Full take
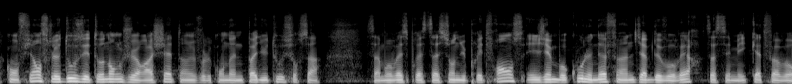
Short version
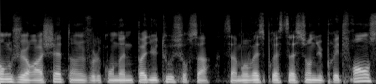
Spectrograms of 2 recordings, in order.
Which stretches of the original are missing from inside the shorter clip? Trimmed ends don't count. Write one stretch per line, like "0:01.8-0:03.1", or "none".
0:03.3-0:03.6

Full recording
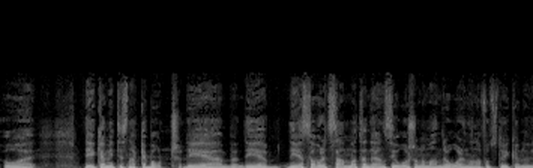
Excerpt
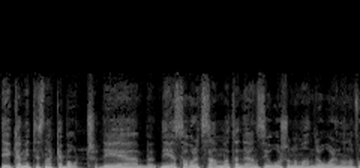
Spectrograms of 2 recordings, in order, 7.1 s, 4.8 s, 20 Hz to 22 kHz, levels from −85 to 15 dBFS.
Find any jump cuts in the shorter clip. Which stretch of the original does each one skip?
0:03.2-0:03.8

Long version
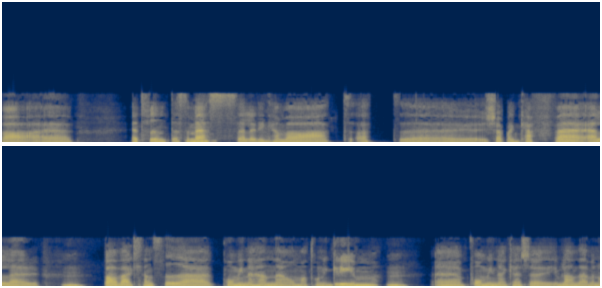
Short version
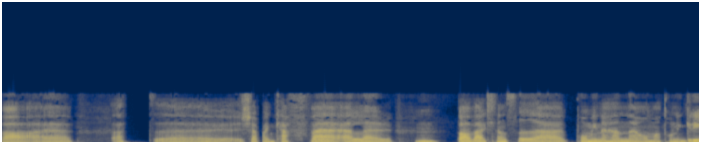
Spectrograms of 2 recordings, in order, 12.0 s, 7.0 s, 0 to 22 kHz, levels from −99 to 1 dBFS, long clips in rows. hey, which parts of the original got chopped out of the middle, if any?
0:01.1-0:03.5

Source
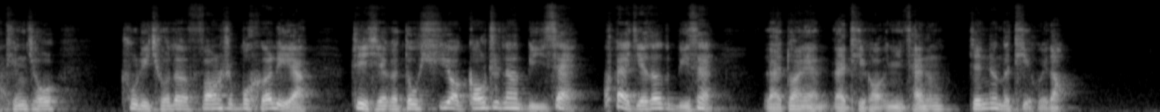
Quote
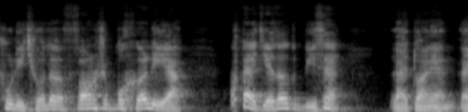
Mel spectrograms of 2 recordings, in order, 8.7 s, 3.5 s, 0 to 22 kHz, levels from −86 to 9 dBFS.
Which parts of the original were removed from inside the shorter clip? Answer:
0:02.6-0:04.5

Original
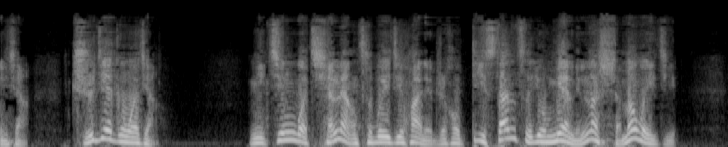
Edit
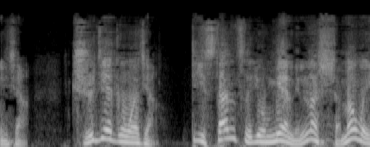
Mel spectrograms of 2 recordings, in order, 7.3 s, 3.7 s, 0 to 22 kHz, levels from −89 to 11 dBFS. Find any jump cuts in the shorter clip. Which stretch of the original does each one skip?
0:01.8-0:04.6

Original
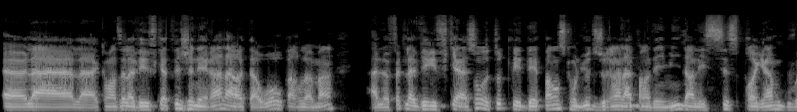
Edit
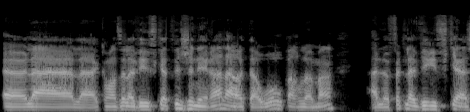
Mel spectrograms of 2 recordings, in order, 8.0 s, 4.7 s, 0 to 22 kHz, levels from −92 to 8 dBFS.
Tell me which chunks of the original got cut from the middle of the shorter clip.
none

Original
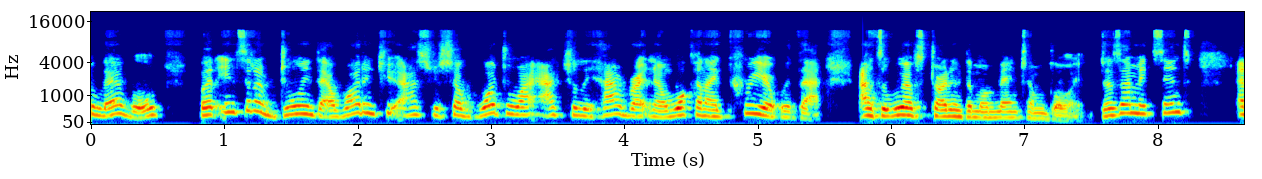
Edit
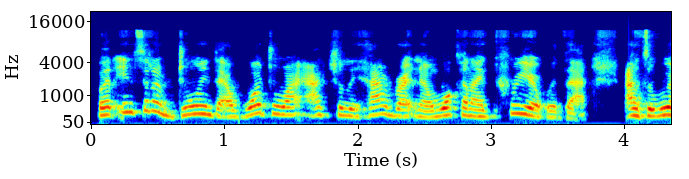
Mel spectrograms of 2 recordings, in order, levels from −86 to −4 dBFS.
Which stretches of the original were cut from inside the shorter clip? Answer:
0:01.9-0:02.9

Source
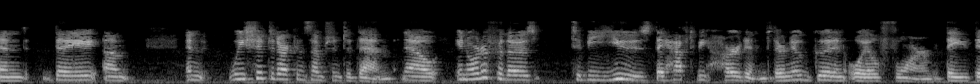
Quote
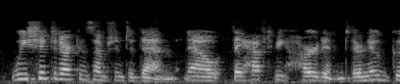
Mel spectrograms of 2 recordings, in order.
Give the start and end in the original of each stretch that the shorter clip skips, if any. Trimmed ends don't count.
0:04.5-0:06.5

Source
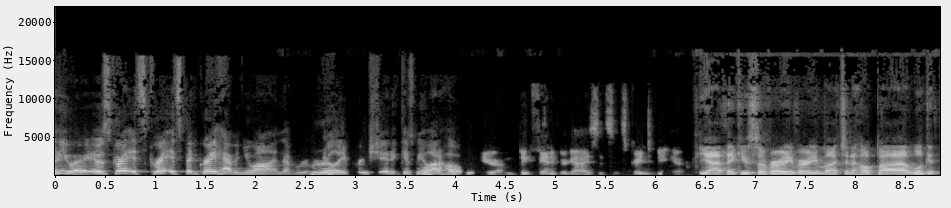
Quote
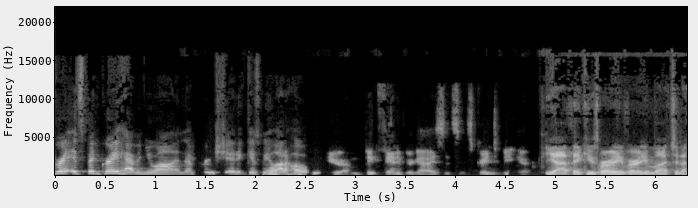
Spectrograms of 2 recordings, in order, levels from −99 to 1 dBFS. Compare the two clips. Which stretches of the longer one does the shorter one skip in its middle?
0:02.3-0:02.9
0:07.0-0:07.1

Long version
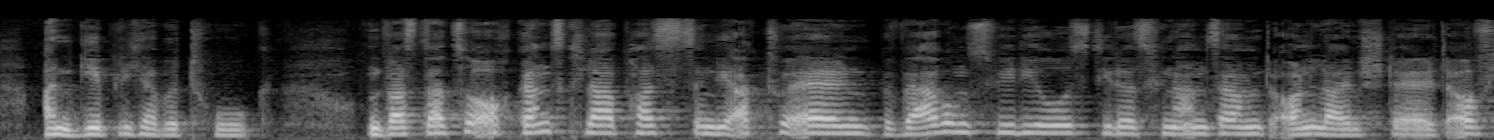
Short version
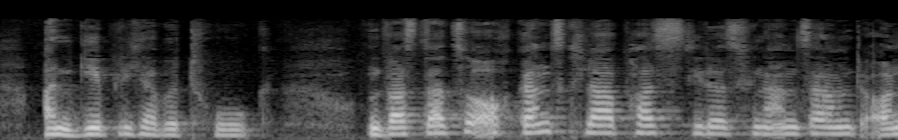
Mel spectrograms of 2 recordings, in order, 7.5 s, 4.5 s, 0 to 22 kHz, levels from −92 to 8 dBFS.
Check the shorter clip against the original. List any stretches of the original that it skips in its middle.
0:03.4-0:05.5

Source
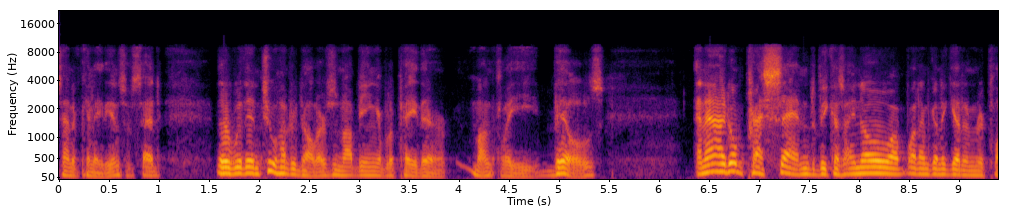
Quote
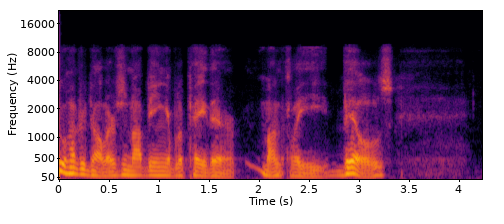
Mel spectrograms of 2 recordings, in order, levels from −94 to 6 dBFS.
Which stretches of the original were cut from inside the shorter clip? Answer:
none

